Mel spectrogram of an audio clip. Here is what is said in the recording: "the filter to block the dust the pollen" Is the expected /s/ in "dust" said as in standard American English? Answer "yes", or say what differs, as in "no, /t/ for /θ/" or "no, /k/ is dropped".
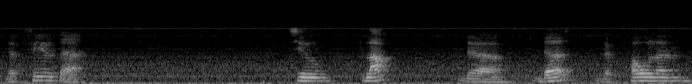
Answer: no, /s/ is dropped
